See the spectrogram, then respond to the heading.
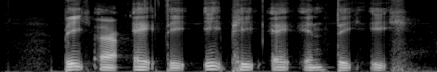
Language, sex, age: Danish, male, 30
